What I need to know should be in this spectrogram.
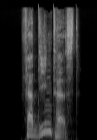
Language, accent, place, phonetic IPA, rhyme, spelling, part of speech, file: German, Germany, Berlin, [fɛɐ̯ˈdiːntəst], -iːntəst, verdientest, verb, De-verdientest.ogg
- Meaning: inflection of verdienen: 1. second-person singular preterite 2. second-person singular subjunctive II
